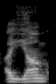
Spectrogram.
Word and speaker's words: Jung: He kind of reminds me of a young Austin Riley. Through 71 games, 280 at-bats, Josh Jung, spelt J-U-N-J, but it is pronounced Young.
